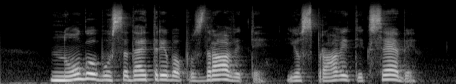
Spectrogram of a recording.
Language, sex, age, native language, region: Slovenian, female, 50-59, Slovenian, Drava region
